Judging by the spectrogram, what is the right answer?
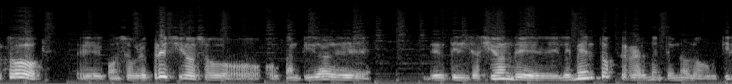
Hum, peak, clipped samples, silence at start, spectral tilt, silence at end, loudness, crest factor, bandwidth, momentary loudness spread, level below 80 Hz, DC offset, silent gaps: none; -4 dBFS; under 0.1%; 0 s; -6 dB/octave; 0 s; -19 LUFS; 16 dB; 15.5 kHz; 11 LU; -50 dBFS; 0.5%; none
